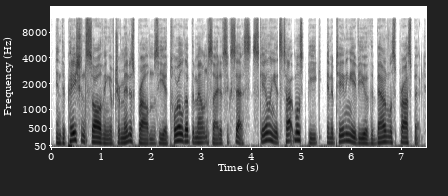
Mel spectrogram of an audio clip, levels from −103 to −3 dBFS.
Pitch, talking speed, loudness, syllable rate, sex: 130 Hz, 215 wpm, -17 LUFS, 5.8 syllables/s, male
